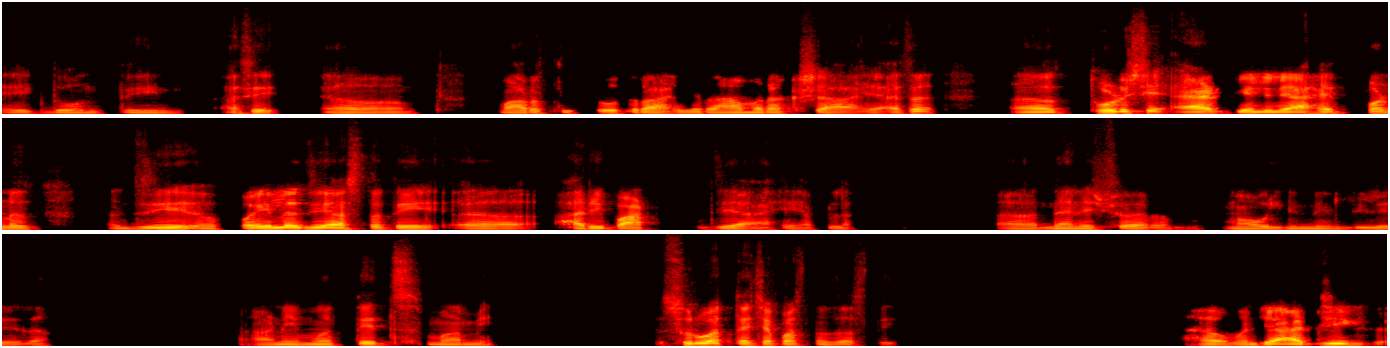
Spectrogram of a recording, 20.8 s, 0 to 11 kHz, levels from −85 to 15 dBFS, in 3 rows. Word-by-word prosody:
1, 95 0 -9
2, 100 -1 -6
3 95 -1 -8 0.3
असे 125 +4 -1 0.3
अ, 100 -2 -5 0.5
मारुती 105 +1 -2
स्तोत्र 105 0 -3
आहे, 100 0 -2
रामरक्षा 100 -1 -1
आहे. 90 +2 -7
असं 165 +8 -1 0.4
अ, 115 0 +2 0.2
थोडेसे 145 +2 +5
ॲड 130 +2 +6
केलेले 125 -1 +5
आहेत. 120 +2 +4
पण 150 0 +1 0.6
जी 130 0 +3 0.2
पहिलं 140 +4 +7
जे 145 0 +6
असतं, 135 0 +3
ते 135 -1 +2 0.2
अ, 105 - -4 0.5
हरिपाठ 110 0 +2 0.3
जे 110 0 -1
आहे 95 0 -10
आपलं 95 0 -13 0.7
अ, 95 -1 -8
ज्ञानेश्वर 100 0 -4 0.3
माऊलींनी 95 0 -5
लिहिलेलं 95 +1 -8 1.1
आणि 105 +2 -3
मग 110 +1 -2
तेच 140 0 -2
मग 105 0 -5
आम्ही 105 +2 -7 0.9
सुरुवात 160 +2 +6
त्याच्यापासूनच 120 -6 -1
असती. - - -17 1.5
हो. 115 -1 0
म्हणजे 105 +5 0
आजी 130 +3 +6
105 Hz, 120 wpm, -25 LUFS, 100-130 Hz, 1.5 s, पहिलं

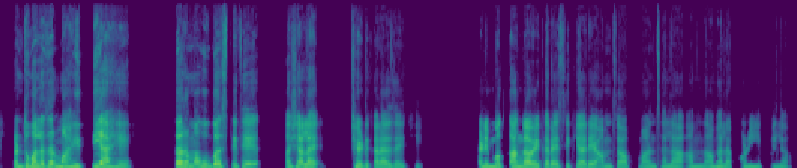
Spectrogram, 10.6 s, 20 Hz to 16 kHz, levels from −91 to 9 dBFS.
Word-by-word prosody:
कारण 240 0 -4
तुम्हाला 275 0 +4
जर 310 +2 +3
माहिती 225 +2 0
आहे, 210 -8 +3 0.6
तर 320 +1 +8
मग 340 0 -1
उगाच 270 +3 +3
तिथे 270 +1 -1 0.4
कशाला 215 -3 +3 0.5
छेड 185 -3 0
करायला 165 -2 0
जायची. - - -11 0.8
आणि 210 +1 +3
मग 230 +2 +1
सांगावे 205 -2 +5
करायचे, 190 -1 -3
की 185 +3 -10
अरे 180 -1 0
आमचा 165 -1 -5
अपमान 150 -1 -9
झाला 155 -1 -7
आम 160 -1 -9
आम्हाला 160 0 -5
कोणी 150 -1 -9
हे 145 - -8
केलं. 150 +1 -15
200 Hz, 150 wpm, -22 LUFS, 165-250 Hz, 0.8 s, तर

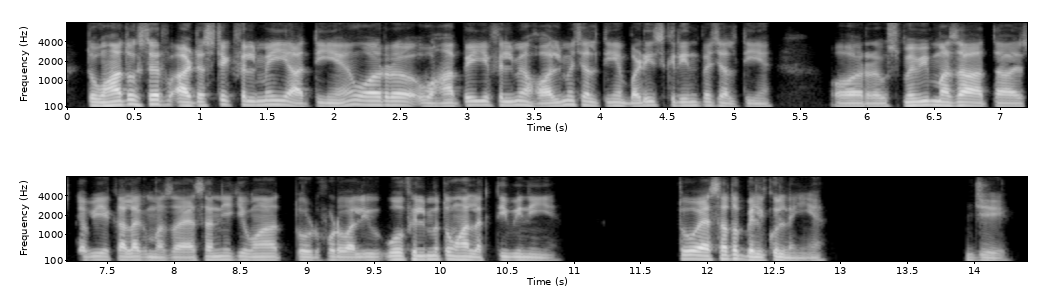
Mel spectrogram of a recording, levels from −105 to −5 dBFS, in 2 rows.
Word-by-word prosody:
तो 120 - +2
वहाँ 130 +4 +6
तो 160 -1 +1
सिर्फ़ 160 +4 +2
आर्टिस्टिक 125 +5 +3
फिल्में 140 0 +1
ही 150 - +1
आती 105 +3 -5
है 100 +7 0
और 140 -2 +2 0.3
वहाँ 100 +1 0
पे 135 - +2
ये 135 0 0
फिल्में 130 +2 -1
हॉल 100 -1 +1
में 150 - -1
चलती 120 -5 -3
है 115 - -1
बड़ी 125 +6 0
स्क्रीन 120 0 -3
पे 125 - -4
चलती 95 -3 -4
है। 90 -1 -6 0.5
और 100 0 +1
उसमें 100 +6 -1
भी 135 - +3
मज़ा 120 -2 +3
आता 105 -1 -1
है, 95 - 0
उसका 95 +2 -6
भी 115 +1 -2
एक 110 +1 -6
अलग 110 -1 +2
मज़ा 95 +1 -3
है, 95 - +2
ऐसा 105 +4 -2
नहीं 115 - -3
है - - -3
कि 115 - -4
वहाँ 110 0 -1
तोड़-फोड़ 105 +1 -3
वाली 100 +1 0
वो 120 0 +1
फिल्में 125 0 0
तो 130 - 0
वहाँ 115 0 +3
लगती 105 +2 -3
भी 105 0 -2
नहीं 95 -2 -4
हैं। 90 0 -16 0.9
तो 135 0 +3
ऐसा 125 +2 +4
तो 145 - +2
बिल्कुल 105 -2 +1
नहीं 85 -2 -6
है। 90 - -7
जी। - - -24 1.1
जी। 90 -4 -6
115 Hz, 240 wpm, -25 LUFS, 100-125 Hz, 1.1 s, वहाँ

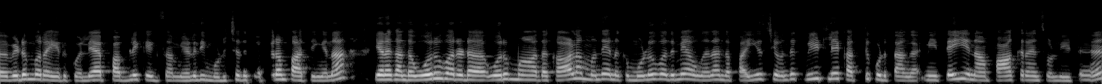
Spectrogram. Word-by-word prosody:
விடுமுறை 230 -1 +3
இருக்கும் 185 -1 -7
இல்லயா! 200 +3 +2 0.2
பப்ளிக் 210 +3 -1
எக்ஸாம் 180 0 -8
எழுதி 195 +2 -1
முடிச்சதுக்கு 185 +1 -4
அப்பறம் 225 +3 0
பார்த்தீங்கன்னா, 190 +3 0 0.4
எனக்கு 220 0 +6
அந்த 205 - +2
1 250 +4 +7
வருட 220 -3 +3 0.3
1 225 +3 +4
மாத 210 -2 -1
காலம் 240 +5 +1
வந்து 225 +3 0
எனக்கு 210 -2 -4
முழுவதுமே 230 +3 +1
அவுங்க 205 -3 -1
தான் 220 0 -2
அந்த 195 -1 -4
பயிற்சிய 235 +2 -2
வந்து 240 +5 -2
வீட்லயே 265 0 -1
கத்துக் 235 +5 -6
கொடுத்தாங்க. 190 -4 -2 0.2
"நீ - - 0 0.2
தெய் 250 +4 +3
நான் 190 0 -4
பார்க்குறேன்னு 195 0 -2
சொல்லிட்டு," 175 +2 -7
210 Hz, 175 wpm, -23 LUFS, 190-230 Hz, 0.4 s, 1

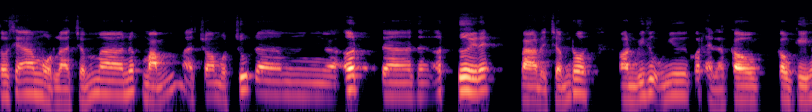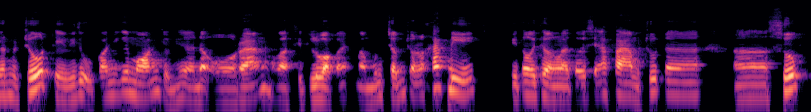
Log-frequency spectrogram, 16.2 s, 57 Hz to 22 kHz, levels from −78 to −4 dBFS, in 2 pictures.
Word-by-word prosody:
tôi 140 0 0
sẽ 155 +3 0
một 145 -7 -2
là 100 -1 0
chấm, 160 +3 -6
a, 150 -1 +3
nước 175 +2 -4
mắm, 225 +7 +1
ờ, - - -4
cho 140 -1 -1
một 135 - -9
chút, 190 - +2
ơ, 150 -2 +2 0.6
ớt, 195 +1 +11 0.2
a, 140 -1 +1
a, 140 - -6
ớt - - -6
tươi 180 -2 +9
đấy 185 +2 +3 0.3
vào - - +5
để - - -7
chấm - - -2
thôi. 165 -1 +3 0.3
Còn 120 0 0
ví 140 - -4
dụ 165 - -3
như 145 +4 -5
có 170 - -4
thể - - -4
là 95 +1 -8
cầu 115 0 +7
cầu - - +2
kỳ 120 -1 -2
hơn 140 0 -5
một 130 - -11
chút 185 +8 +6
thì 115 - -6
ví 120 - -8
dụ 150 - -5
có 125 - -2
những 145 +2 -14
cái 165 - -5
món, 130 -4 +3
kiểu - - -12
như 130 - -11
là, 105 - -5
đậu 100 0 -2
rán 115 - +2
hoặc 325 - -1
là 330 - -9
thịt - - -19
luộc 325 - +5
ấy, 315 0 -7
mà 215 - -4
muốn 215 +2 -11
chấm - - -2
cho - - 0
nó - - -5
khác 210 +1 +4
đi 170 -4 0
ấy 165 - -10 0.4
thì 125 - -8
tôi 145 -1 +4
thường 115 -3 +1
là 115 -1 0
tôi 130 - -3
sẽ 155 - -6
pha 135 -1 +3
một - - -12
chút, 165 0 -6
ơ, 140 -1 -4 0.3
ờ, 125 +1 -5
súp, 190 +3 +4
145 Hz, 270 wpm, -23 LUFS, 125-170 Hz, 0.6 s, ớt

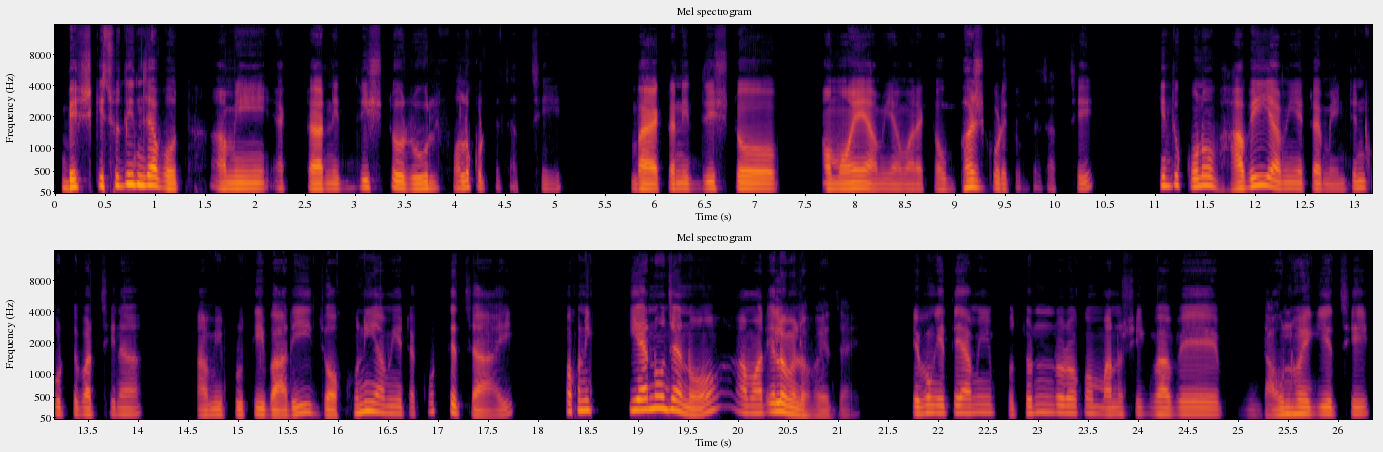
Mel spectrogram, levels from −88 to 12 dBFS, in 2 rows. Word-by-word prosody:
বেশ 160 0 +8
কিছুদিন 190 +4 +6
যাবৎ 140 -11 +7 0.4
আমি 125 0 +3 0.4
একটা 125 -2 -2 0.2
নির্দিষ্ট 135 +5 -5 0.2
রুল 125 +1 +3 0.2
ফলো 135 +2 0
করতে 135 -1 -10
চাচ্ছি 125 - -21 0.9
বা 120 - +5
একটা 115 +2 -5
নির্দিষ্ট 130 +4 -5 0.9
সময়ে 120 +2 +3
আমি 115 +1 -8
আমার 110 0 -7
একটা 115 - -28
অভ্যাস 135 +9 +2
গড়ে 125 -4 -4
তুলতে 140 -1 -28
চাচ্ছি, 120 0 -14 0.8
কিন্তু 185 +1 +1
কোনোভাবেই 170 - +3
আমি 130 0 -4
এটা 120 - -4
মেনটেন 110 +6 -7
করতে 140 0 -7
পারছি 130 +1 -5
না। 130 - -4 0.8
আমি 120 +2 -4
প্রতিবারই 120 +1 -2 0.2
যখনই 155 - 0
আমি 155 -1 -5
এটা 140 - -14
করতে 185 -2 -4 0.2
চাই, 105 -1 -4 0.6
তখনই 210 +3 +2 0.4
কেন 225 +2 +6 0.2
যেন 195 -10 +4 0.5
আমার 160 0 -1
এলোমেলো 150 - +5
হয়ে 100 -1 -10
যায়। 105 +3 -23 0.6
এবং 150 +3 0
এতে 160 +1 -6
আমি 170 +2 -7 0.2
প্রচণ্ড 150 +7 -7 0.2
রকম 155 0 -5
মানসিকভাবে 135 0 -5 0.8
down 115 +4 -3
হয়ে 140 -1 +3
গিয়েছি 140 0 -4
135 Hz, 120 wpm, -22 LUFS, 120-155 Hz, 0.9 s, বেশ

